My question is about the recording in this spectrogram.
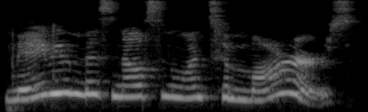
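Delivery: put-on excited kid. A narrator's reading. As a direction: throw out the idea eagerly. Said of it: "said another kid".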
